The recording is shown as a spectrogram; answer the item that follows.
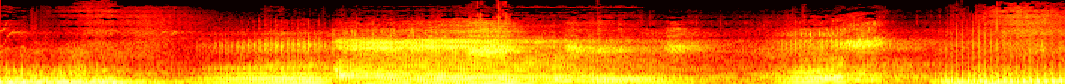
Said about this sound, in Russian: В нем герои отправляются на гигантскую черную половинку Тик-Така и через стекло смотрят на то, как инопланетяне парятся в сауне и издают такие же звуки, как и мой живот после фалафеля.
